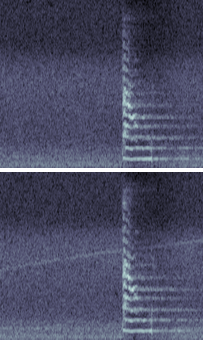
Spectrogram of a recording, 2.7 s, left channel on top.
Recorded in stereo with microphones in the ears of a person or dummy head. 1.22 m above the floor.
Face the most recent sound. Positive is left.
turn(degrees=5)  # may be behind; listen again after turning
